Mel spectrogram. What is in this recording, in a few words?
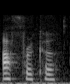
"Africa", English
